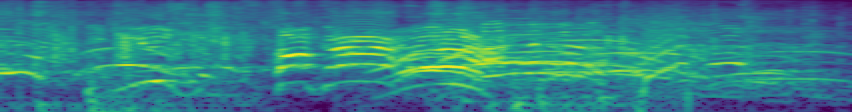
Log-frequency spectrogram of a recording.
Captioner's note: cheers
